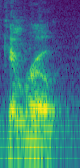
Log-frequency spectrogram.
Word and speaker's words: Kimbrough: My last name's Kimbrough, and it's spelled exactly how it sounds.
